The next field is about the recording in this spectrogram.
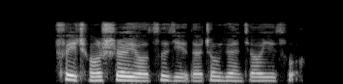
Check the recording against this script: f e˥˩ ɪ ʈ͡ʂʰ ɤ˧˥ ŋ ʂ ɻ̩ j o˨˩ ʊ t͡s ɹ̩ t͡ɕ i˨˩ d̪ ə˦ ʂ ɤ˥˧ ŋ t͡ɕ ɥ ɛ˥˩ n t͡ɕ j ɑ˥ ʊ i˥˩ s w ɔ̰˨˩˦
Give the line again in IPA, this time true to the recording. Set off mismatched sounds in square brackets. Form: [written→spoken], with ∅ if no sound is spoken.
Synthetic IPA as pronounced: f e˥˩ ɪ ʈ͡ʂʰ ɤ˧˥ ŋ ʂ ɻ̩ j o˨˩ ʊ t͡s ɹ̩ t͡ɕ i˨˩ d̪ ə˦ [ʂ→ʈ͡ʂ] ɤ˥˧ ŋ t͡ɕ ɥ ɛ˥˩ n t͡ɕ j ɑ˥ ʊ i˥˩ s w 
